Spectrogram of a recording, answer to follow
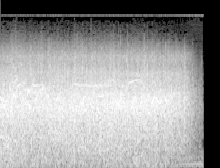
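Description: Studio audience applauding and cheering in a dense, steady wash of clapping with high shrieks in it, fading out near the end.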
